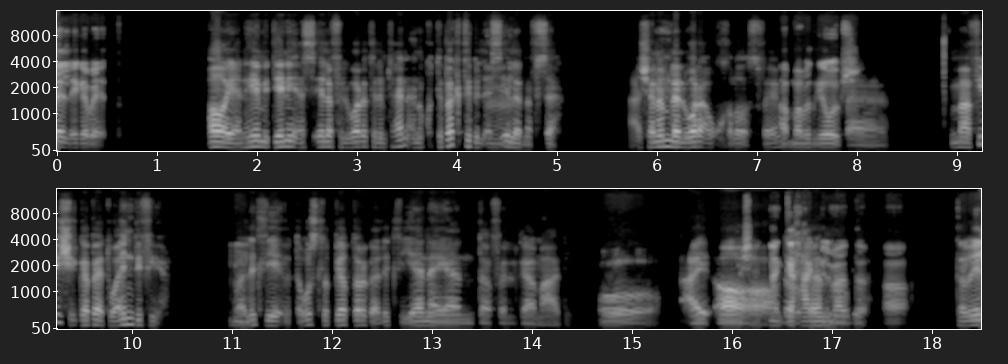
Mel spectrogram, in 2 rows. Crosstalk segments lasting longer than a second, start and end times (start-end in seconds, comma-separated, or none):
16.0-17.4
